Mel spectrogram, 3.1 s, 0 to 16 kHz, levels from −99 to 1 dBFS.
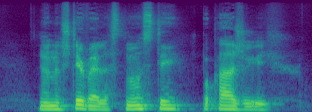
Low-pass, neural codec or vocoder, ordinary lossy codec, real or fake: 14.4 kHz; codec, 44.1 kHz, 2.6 kbps, DAC; AAC, 96 kbps; fake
